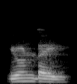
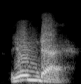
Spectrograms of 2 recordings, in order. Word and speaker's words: Hyundai: Hyundai. Hyundai. The real pronunciation of this is Hyundai. H should be silent.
